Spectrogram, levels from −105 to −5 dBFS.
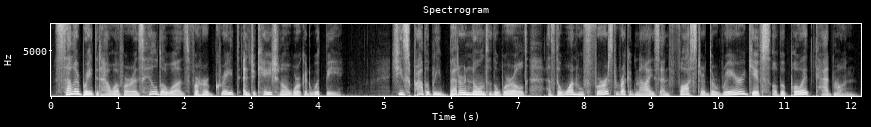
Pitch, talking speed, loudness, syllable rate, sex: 160 Hz, 175 wpm, -18 LUFS, 5.1 syllables/s, female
